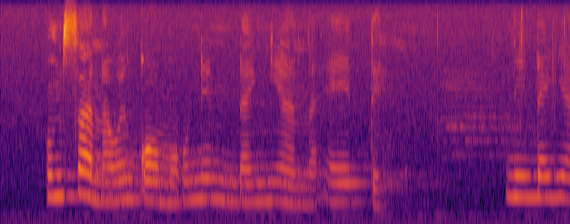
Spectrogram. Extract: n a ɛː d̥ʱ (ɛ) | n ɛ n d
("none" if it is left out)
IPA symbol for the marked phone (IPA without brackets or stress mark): ɛ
